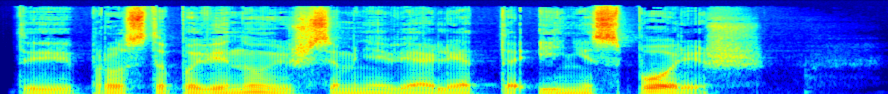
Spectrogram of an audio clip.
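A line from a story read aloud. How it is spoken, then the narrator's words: Quiet male voice. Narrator (Russian): тихо проговорил мужчина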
